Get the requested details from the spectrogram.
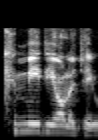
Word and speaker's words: Comediology: Tell us about your book, Comediology, which is a great title. Explain what comediology means, Chris. – Yeah, and thanks for pronouncing that right.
